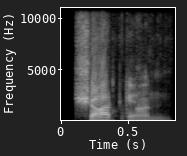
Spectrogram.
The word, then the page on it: shotgun: American English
